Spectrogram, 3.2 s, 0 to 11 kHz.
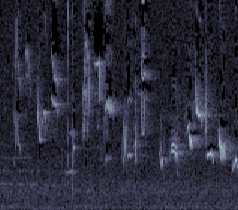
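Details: Common starling song in Tivoli landscape park, Ljubljana, on 19 April 2024: a busy jumble of short high whistles, squeaky slurs and clicks tumbling quickly, over a low steady outdoor rumble.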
